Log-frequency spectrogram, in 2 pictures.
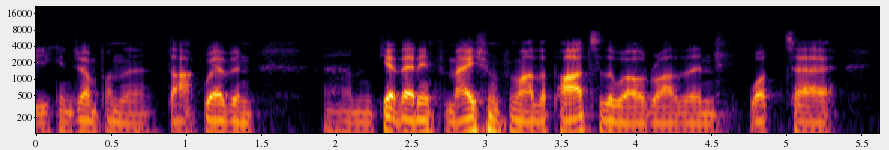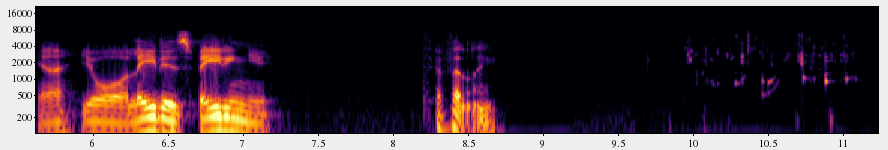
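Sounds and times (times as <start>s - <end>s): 
speech: 0.0s - 7.3s, 8.2s - 8.8s
soft low hum: 7.4s - 9.7s
water pouring into a glass: 9.9s - 11.2s.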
